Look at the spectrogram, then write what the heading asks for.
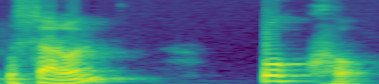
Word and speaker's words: পক্ষ: খেয় সে কারণেই অ এর সাথে ওকার হবে সঠিক উচ্চারণ পক্ষ আবার বলি শব্দের প্রথমে অ বা ব্যঞ্জনে যুক্ত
